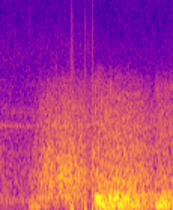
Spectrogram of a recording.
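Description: Low rumbling swell of movement noise with three quick sharp clicks about a second in: a karateka's feet and uniform moving through a kata on a wooden floor, heard through a camcorder microphone.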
